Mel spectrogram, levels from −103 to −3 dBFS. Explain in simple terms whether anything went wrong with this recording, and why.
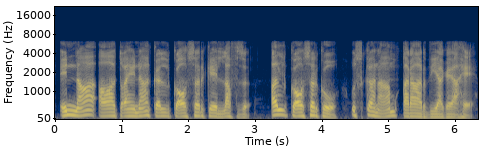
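The speech sounds dull and gurgly from start to finish, with nothing above about 6.2 kHz, most likely from heavy MP2 compression switching off upper bands.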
